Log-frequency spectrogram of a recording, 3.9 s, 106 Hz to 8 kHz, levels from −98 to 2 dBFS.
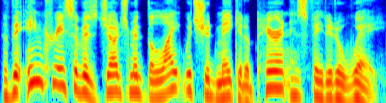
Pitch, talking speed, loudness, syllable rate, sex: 155 Hz, 250 wpm, -17 LUFS, 6.0 syllables/s, male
